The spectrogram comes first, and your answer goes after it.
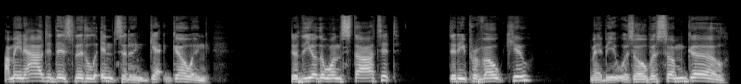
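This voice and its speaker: A man's voice: fairly low pitch, moderate pace, dry recording, studio quality, natural voice. A man voicing a grumpy middle-aged police sergeant, demanding answers in an exasperated way.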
